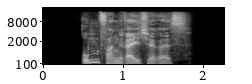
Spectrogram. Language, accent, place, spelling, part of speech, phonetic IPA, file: German, Germany, Berlin, umfangreicheres, adjective, [ˈʊmfaŋˌʁaɪ̯çəʁəs], De-umfangreicheres.ogg
- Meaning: strong/mixed nominative/accusative neuter singular comparative degree of umfangreich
